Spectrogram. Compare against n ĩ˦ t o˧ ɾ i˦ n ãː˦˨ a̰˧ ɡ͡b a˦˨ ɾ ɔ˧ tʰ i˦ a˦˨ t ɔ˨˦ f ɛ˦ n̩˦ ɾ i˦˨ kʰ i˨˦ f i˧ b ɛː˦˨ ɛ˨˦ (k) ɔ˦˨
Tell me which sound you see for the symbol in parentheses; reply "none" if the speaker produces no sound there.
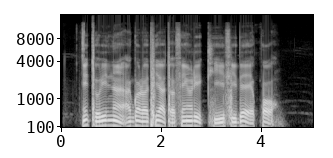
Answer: k͡p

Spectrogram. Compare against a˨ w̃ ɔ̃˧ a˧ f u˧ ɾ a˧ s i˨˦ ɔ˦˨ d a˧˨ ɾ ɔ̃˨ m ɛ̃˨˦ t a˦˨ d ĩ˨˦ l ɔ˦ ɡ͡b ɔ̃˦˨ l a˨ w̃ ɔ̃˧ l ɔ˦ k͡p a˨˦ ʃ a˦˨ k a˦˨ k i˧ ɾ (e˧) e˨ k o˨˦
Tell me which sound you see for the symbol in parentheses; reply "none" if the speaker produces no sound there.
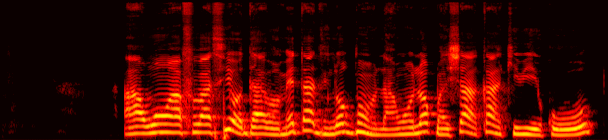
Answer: i˧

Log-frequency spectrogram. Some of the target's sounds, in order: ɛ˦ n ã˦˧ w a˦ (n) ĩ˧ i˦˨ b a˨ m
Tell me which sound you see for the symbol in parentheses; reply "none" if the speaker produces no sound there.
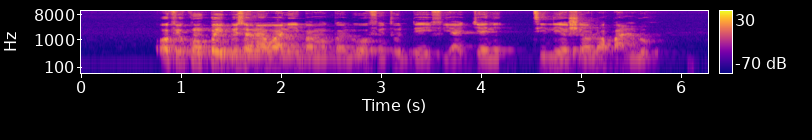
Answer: n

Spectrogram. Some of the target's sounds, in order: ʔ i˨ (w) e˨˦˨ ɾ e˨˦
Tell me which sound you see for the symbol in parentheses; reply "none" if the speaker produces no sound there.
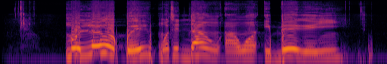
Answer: b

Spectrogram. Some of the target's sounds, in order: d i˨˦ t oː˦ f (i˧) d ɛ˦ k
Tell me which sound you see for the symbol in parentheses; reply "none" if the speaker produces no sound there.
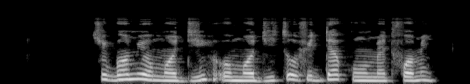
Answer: i˧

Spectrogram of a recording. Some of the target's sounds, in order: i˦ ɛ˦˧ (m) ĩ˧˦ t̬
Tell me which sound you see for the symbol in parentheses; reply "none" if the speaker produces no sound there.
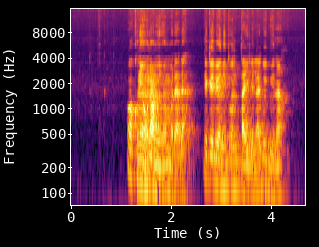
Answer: n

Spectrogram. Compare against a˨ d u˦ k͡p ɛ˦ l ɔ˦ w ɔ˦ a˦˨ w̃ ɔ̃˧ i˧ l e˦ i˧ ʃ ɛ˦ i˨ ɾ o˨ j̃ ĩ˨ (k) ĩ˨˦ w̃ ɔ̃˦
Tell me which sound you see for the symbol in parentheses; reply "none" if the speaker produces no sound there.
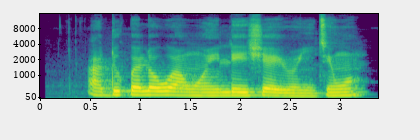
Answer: t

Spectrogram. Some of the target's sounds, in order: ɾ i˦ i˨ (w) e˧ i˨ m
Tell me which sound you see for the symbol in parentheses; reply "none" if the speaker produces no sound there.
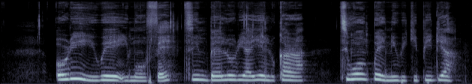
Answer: w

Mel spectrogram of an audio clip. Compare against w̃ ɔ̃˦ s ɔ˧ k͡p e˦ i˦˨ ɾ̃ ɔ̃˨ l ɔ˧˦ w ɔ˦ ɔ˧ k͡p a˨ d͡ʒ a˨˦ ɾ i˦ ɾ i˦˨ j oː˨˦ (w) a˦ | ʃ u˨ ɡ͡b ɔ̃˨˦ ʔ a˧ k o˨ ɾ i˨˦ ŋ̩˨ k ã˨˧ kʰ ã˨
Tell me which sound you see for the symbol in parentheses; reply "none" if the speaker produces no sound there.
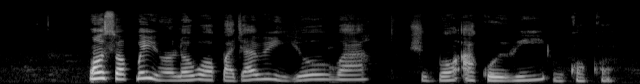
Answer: w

